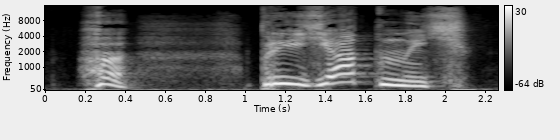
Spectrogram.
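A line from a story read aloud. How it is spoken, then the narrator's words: Menacing phantom snorting. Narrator (Russian): фыркнул мой грозный фантом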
